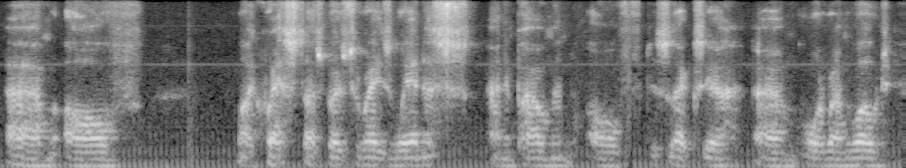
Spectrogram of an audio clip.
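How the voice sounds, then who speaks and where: A man's voice: medium pitch, level tone, moderate pace. A young man with a cold, talking to camera in a rambling way with many fillers and restarts. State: has a cold. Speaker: vlogger. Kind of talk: casual talk to camera. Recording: noisy background hiss.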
